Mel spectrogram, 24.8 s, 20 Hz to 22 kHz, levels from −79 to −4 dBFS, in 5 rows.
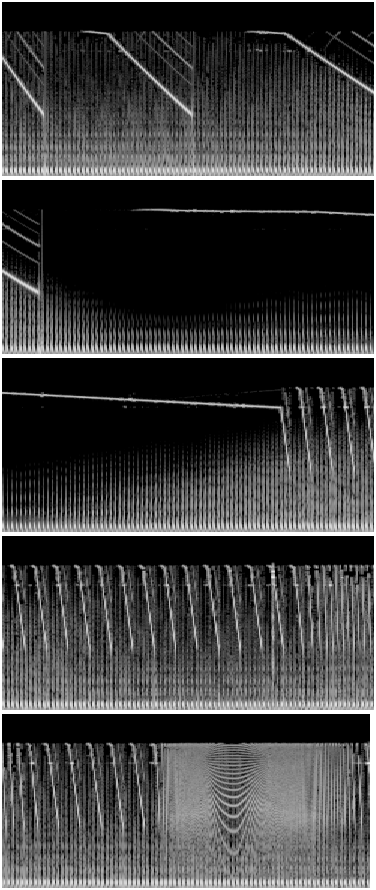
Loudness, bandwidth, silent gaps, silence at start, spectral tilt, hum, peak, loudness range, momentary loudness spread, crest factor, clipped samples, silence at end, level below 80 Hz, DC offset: -15 LUFS; 12 kHz; none; 0 s; -2.5 dB/octave; none; 0 dBFS; 4 LU; 6 LU; 16 dB; under 0.1%; 0 s; -32 dBFS; under 0.1%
